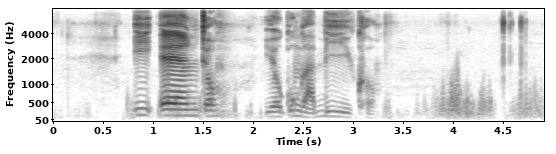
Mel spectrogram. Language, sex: Xhosa, male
